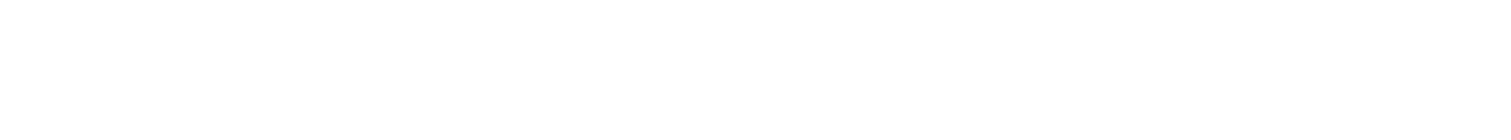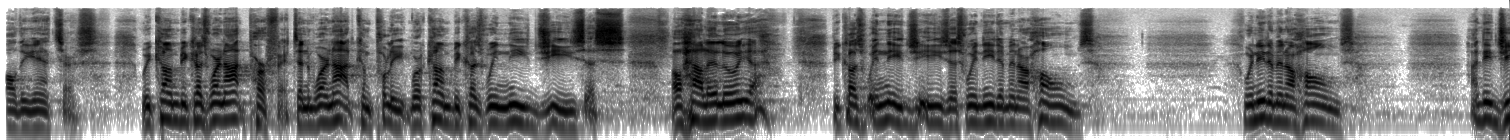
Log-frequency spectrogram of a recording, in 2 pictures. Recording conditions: large echoing room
